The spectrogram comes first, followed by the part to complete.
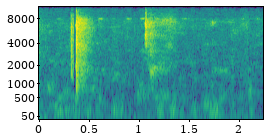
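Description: Two clicks from a computer keyboard, the louder one about a third of a second in and a softer one about a second in.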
